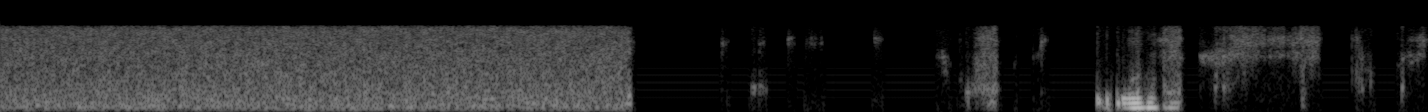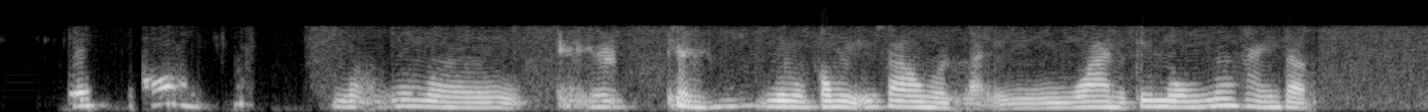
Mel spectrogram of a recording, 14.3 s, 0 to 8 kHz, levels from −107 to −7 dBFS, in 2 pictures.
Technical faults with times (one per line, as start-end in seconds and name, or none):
0.00-14.28 G.729 codec
3.16-4.09 background gated by the echo canceller
4.37-4.61 speech suppressed in double talk
4.89-5.04 background gated by the echo canceller
5.32-5.86 speech suppressed in double talk
6.14-7.13 background gated by the echo canceller
7.41-8.43 speech suppressed in double talk
8.92-9.18 VoIP packet loss concealed by the speech codec
11.89-12.01 VoIP packet loss concealed by the speech codec
13.68-13.74 VoIP packet loss concealed by the speech codec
